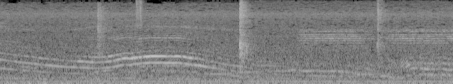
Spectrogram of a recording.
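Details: A house cat makes a weird sound: one long, wavering, moaning yowl that swells and sags for about three seconds, ending in a fainter drawn-out tail, with a few sharp clicks and a low background hum.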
